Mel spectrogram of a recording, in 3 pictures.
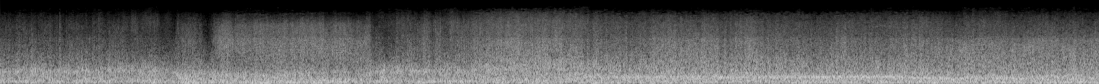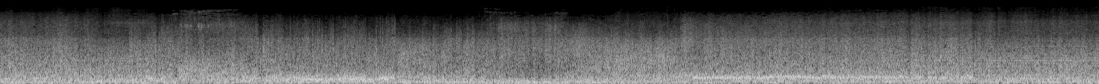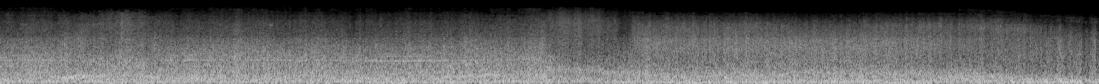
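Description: Steady, loud wind rush and buffeting on a camera's microphone carried through the air in wingsuit flight.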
